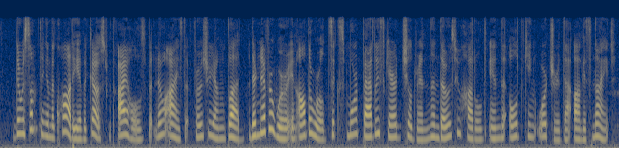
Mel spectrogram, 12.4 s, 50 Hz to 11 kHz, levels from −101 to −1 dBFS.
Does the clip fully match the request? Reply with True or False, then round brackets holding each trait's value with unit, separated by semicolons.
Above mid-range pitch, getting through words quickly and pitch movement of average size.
True (225 Hz; 210 wpm; 4.6 semitones)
